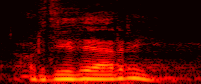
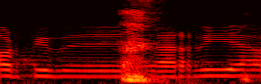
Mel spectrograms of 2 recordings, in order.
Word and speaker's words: Ortiz de Arri: Y has pronunciado mi apellido bien también. Ortiz de Arri, claro. Sí, no, pero me llaman de todo. Ya me imagino. Ortiz de Arrizabalaga, Ortiz de Garría, Ortiz de Barría.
